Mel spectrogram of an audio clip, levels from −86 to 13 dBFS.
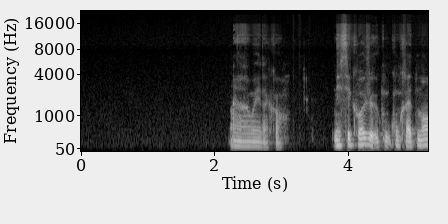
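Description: Listening to this speech recording, nothing stood out as a technical problem at any point.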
